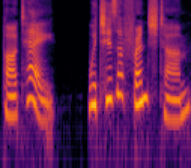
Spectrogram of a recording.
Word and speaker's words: pâté: The images included what looked to be a lobster or Cornish hen mashup meal, a salad, desserts, and a slice of pâte pronounced pâté, which is a French term that loosely translates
